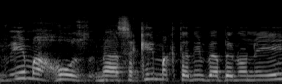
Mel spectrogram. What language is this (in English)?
Hebrew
